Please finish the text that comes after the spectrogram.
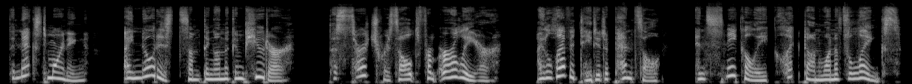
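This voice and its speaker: Girly high woman narrating a cartoon teen story, dramatic, super dry sound. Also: dry recording. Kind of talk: scripted first-person animated story narration as a teenage girl.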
